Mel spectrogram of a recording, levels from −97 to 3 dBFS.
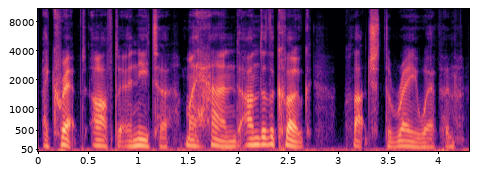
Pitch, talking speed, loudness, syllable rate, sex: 125 Hz, 180 wpm, -19 LUFS, 5.2 syllables/s, male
